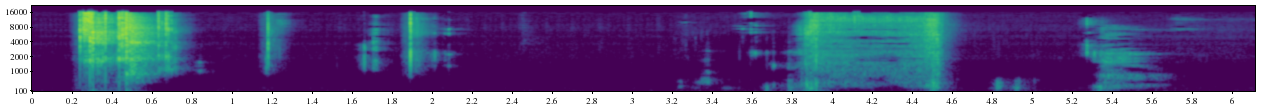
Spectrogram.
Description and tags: Just the simple sound of a can of beer being opened before taking a drink.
